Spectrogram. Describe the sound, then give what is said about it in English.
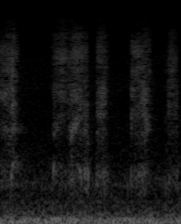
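Writing on a board as the word "sacramentals" is written out: a few quick, scratchy strokes, faint and separated by short gaps. “This is one where I'm going to start to write things on the board for you. So I'm going to write sacramentals.”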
